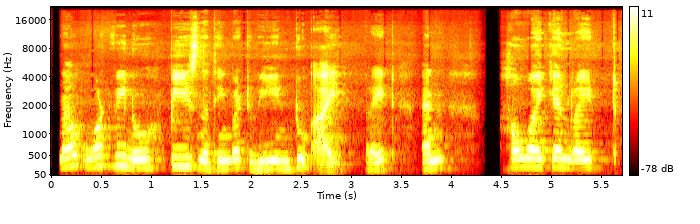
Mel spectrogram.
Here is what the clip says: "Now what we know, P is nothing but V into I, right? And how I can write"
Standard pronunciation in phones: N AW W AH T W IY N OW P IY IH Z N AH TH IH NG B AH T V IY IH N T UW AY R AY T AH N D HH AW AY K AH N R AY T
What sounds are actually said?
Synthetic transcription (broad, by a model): N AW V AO T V IY N OW P IY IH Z N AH T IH NG B AH T V IY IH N T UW AY R AY T AH N D HH AW AY K AH N R AY T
